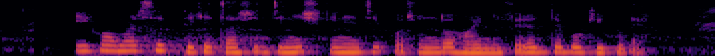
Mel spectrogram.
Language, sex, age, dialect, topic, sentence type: Bengali, female, 18-24, Standard Colloquial, agriculture, question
